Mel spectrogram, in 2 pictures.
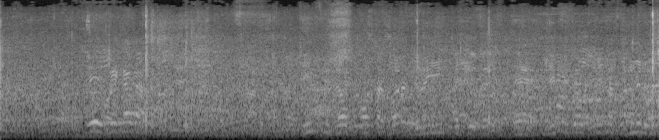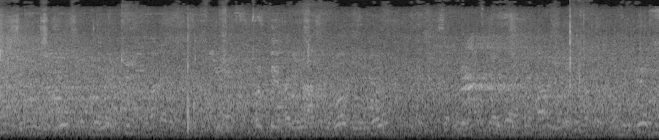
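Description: A crowd murmurs and chatters throughout.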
